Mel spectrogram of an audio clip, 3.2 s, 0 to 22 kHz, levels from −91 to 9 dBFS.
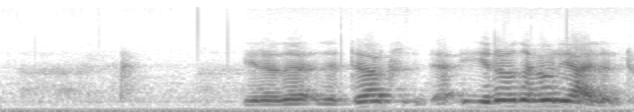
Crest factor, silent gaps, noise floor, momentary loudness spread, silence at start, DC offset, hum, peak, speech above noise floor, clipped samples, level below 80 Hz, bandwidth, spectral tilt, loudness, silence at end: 16 dB; none; -54 dBFS; 24 LU; 0.1 s; under 0.1%; none; -18 dBFS; 23 dB; under 0.1%; -56 dBFS; 16.5 kHz; -5 dB/octave; -33 LUFS; 0 s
